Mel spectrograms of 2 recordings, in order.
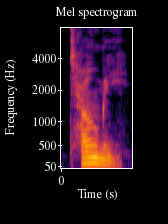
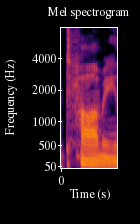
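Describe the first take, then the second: First: Tomy as TOE-mee; corrected long-o pronunciation. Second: Tommy as TAH-mee; American short-o pronunciation. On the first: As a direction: say Tomy with a long "oh", falling at the end. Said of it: "pronounced Tomy". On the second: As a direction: say Tommy like the American first name, with an "ah" vowel. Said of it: "all Americans would say it". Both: Shown as a demonstration.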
